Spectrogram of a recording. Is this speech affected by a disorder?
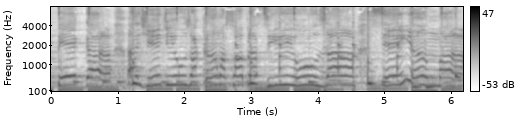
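No.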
